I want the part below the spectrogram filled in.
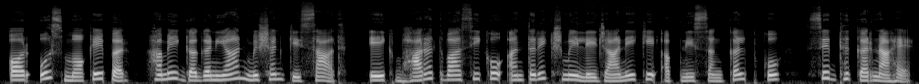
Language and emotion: Hindi, neutral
